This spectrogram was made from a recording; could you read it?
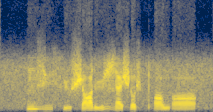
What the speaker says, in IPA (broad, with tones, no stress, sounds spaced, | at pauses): n z e̤˦ x y˨˩˦ ʃ ɑ˩˧˩ ɾ y˨˥ ɮ æ˨˥ ʃ ɾ ɔ˦ ʃ pʰ ɑ˧˩ w ɑ˩˧˩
